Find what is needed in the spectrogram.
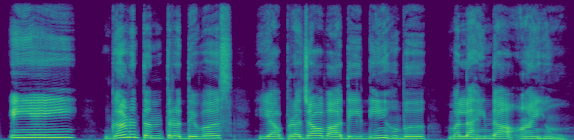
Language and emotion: Sindhi, neutral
